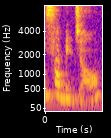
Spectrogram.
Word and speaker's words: Sabillon: Edwin Sabillon, seria a pronúncia em espanhol, de 13 anos, perdeu mãe, irmão e avô na passagem do furacão Mitch.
